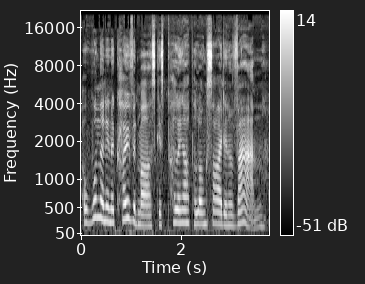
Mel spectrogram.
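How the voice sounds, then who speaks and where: A woman's voice: mid-range voice, lively intonation, normal speed, slight background noise, natural voice. A woman playing a chatty, teasing young podcaster who investigates crimes in an audio drama. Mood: uneasy.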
